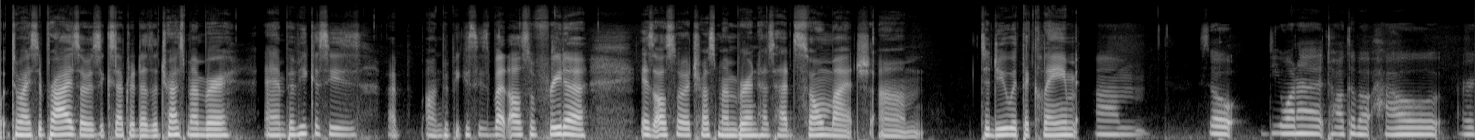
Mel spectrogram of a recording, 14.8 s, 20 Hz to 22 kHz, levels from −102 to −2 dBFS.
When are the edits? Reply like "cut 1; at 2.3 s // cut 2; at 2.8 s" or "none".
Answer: cut 1; at 10.8 s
